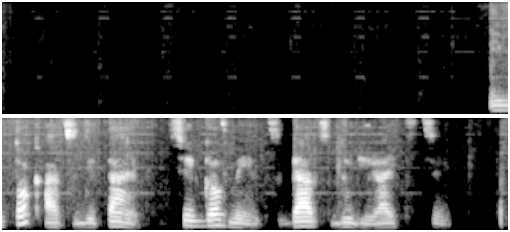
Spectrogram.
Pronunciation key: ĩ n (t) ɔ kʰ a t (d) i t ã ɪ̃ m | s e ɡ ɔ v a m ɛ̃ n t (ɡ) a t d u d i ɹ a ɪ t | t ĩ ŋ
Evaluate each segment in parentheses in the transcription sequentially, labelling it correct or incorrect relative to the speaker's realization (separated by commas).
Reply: correct, correct, correct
